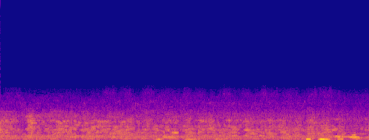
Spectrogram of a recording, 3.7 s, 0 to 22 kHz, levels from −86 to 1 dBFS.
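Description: A speech recording with an echo leak running through the whole clip, from 0 to 3.7 s. A delayed copy of the talker comes back about 282 ms later. It sits well below the direct speech, roughly 15 dB down. The likely cause is a loudspeaker at the far end of a call. Its echo canceller failed to remove everything its microphone picked up, so the leftover was sent back. The audio is also band-limited at 8 kHz by the call path.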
